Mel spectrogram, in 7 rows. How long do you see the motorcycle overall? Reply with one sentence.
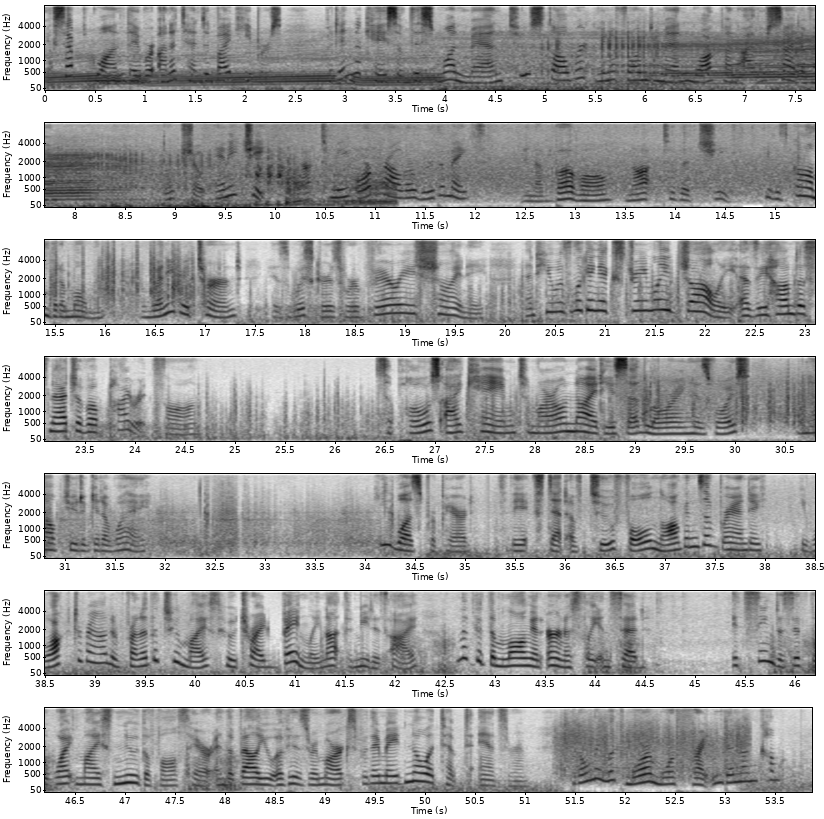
The motorcycle can be heard for 11 seconds in total.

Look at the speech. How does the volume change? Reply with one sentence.
The loudness of the speech stays about the same.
